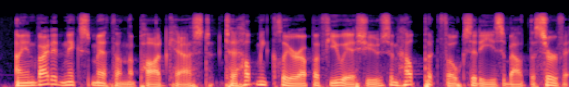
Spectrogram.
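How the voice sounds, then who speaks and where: With an unremarkable speaking voice, a man of fairly low pitch talks at a fairly quick pace with lively intonation and hardly any pauses. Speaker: podcast host and teachers' association representative. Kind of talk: interview.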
